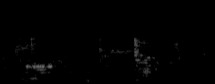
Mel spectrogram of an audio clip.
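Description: Near silence with a few faint clicks and light handling noises as a resistance band is picked up and set under the feet.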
